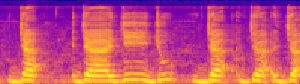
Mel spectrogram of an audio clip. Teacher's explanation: bertemunya tengah-tengah lidah dengan langit-langit atas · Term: huruf ja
